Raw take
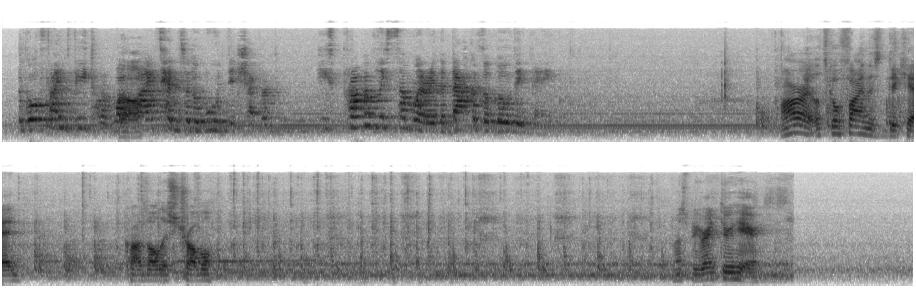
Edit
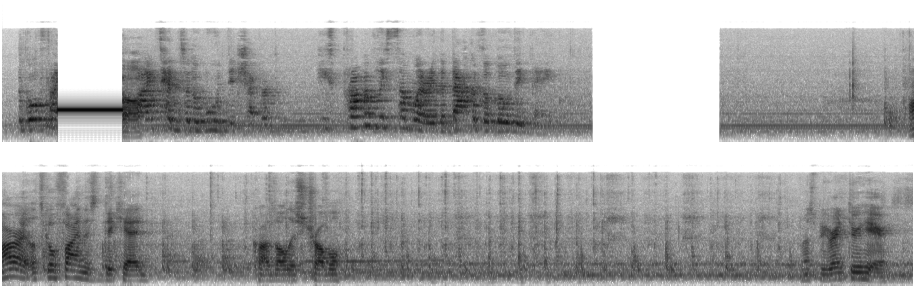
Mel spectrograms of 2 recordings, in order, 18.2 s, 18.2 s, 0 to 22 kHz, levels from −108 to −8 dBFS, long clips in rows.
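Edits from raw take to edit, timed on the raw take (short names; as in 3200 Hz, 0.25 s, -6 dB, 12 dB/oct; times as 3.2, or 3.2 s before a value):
0.55–1.21 bleep 863 Hz -9.5 dBFS
5.9 insert silence 1.28 s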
